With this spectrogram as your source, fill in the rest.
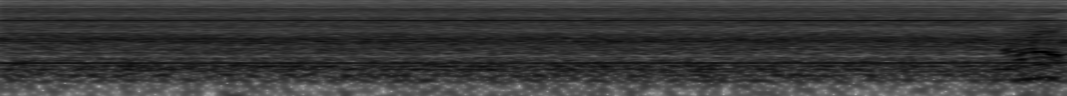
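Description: An electric air pump inflates an inflatable guest mattress with a steady, loud, continuous whirring rush of air that holds evenly from start to end.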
